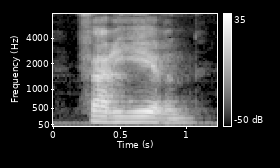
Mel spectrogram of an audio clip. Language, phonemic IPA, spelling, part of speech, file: Dutch, /vaː.riˈeː.rə(n)/, variëren, verb, Nl-variëren.ogg
- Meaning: to vary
